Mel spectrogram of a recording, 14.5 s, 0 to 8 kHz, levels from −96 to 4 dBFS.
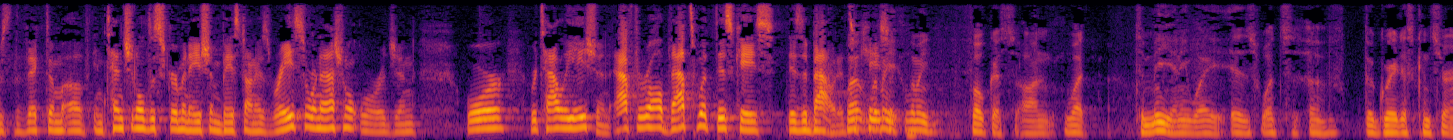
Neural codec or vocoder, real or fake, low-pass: none; real; 7.2 kHz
